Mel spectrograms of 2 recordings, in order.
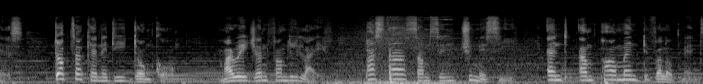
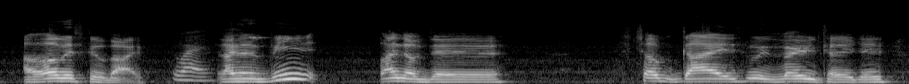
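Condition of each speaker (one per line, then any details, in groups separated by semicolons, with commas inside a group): No condition
Cerebral palsy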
